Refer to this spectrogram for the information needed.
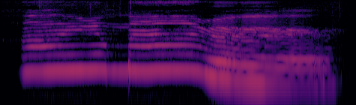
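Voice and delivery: high, very slow and drowsy, just woken; groggy. A narrator's reading. Harry woken at dawn, groggy and slow. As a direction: drag the words out half asleep. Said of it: "said Harry groggily".

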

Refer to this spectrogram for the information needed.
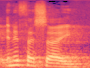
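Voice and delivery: ordinary talk, nothing marked

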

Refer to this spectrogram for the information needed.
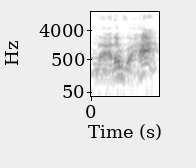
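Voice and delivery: normal talking voice

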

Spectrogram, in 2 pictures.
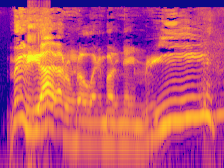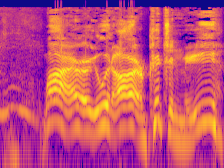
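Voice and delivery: put-on puzzled old dog grumbling; old hound dog. Old hound dog puzzling over the name, loud and folksy.

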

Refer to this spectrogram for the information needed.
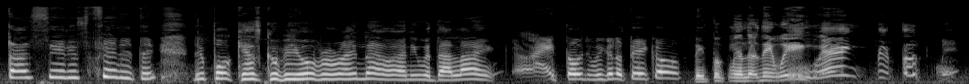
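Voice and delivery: high squealing words through laughter; can barely speak for laughing; shrieking high with laughter; laughing hysterically. Real, not acted. Cracks up over the line.

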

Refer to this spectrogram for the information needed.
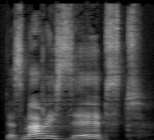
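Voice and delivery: loud, slow grumble; gruff, emphatic retort; growled. A narrator's reading. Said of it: "knurrte Gott".

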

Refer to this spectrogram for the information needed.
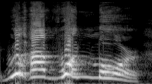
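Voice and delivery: high, loud, exultant command; frenzied, elated cry; triumphant. A narrator's reading. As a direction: urge it in wild triumph. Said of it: "she cried triumphantly".

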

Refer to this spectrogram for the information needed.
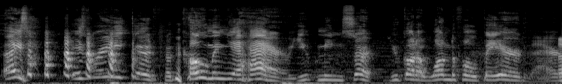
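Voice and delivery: lightly voiced scruffy salesman; a fawning trader reeling off his wares; stall merchant. GM as merchant selling tools to the party, lightly voiced.

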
